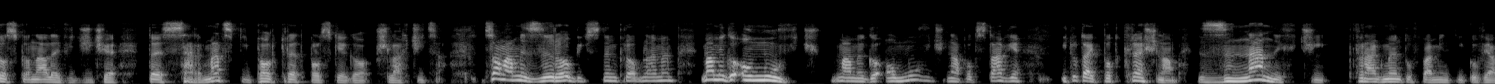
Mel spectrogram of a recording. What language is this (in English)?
Polish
